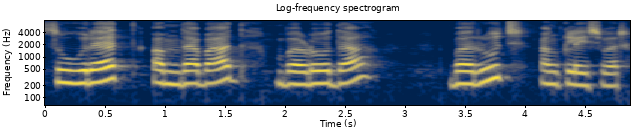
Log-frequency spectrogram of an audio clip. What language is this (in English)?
Sindhi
